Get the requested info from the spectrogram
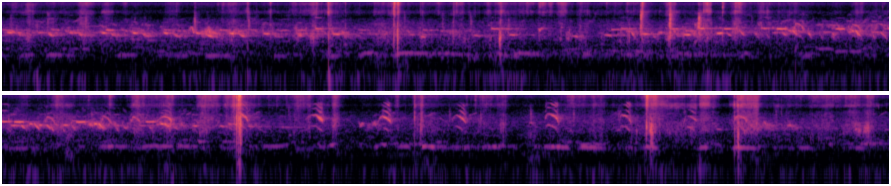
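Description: Birds chirping outdoors, a steady run of short, quick chirps with a lower wavering call beneath them, and a few sharp clicks along the way.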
